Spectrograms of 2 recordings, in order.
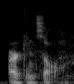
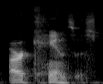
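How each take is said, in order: First: The word ends differently from Kansas. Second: The word ends like the word Kansas. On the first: The speaker calls it right. "It's pronounced Arkansas" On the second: The speaker calls it wrong. "So you would think it would be pronounced Arkansas"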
